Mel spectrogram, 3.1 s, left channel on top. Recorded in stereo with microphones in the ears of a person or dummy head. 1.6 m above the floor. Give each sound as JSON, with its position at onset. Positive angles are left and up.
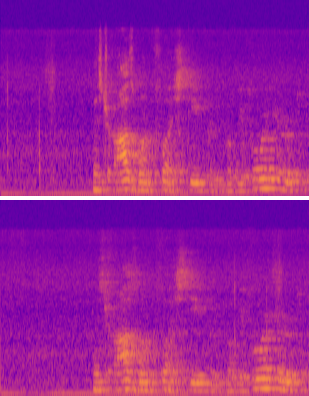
{"t": 0.9, "sound": "a man speaking", "side_deg": 70, "distance_m": 0.8}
